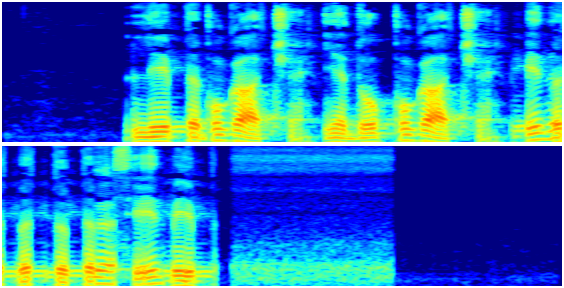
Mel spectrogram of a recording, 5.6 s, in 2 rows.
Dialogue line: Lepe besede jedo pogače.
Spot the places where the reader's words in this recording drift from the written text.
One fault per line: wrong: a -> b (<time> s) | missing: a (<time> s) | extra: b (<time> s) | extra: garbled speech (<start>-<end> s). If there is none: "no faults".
wrong: besede -> pogače (1.1 s)
extra: garbled speech (2.6-3.9 s)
